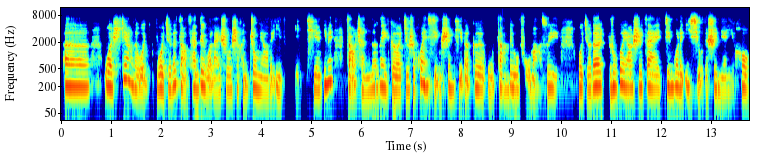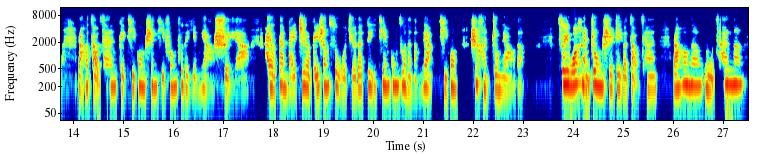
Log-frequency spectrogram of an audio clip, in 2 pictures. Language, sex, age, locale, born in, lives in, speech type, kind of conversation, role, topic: Chinese, female, 45-49, zh-TW, China, United States, conversation, unstructured, none, 你最喜欢的早餐是什么？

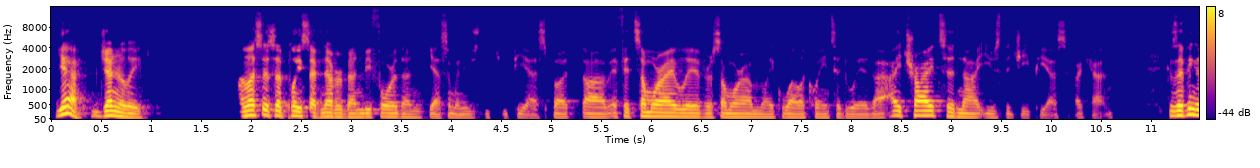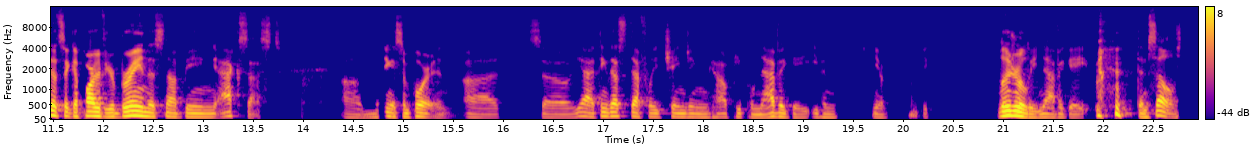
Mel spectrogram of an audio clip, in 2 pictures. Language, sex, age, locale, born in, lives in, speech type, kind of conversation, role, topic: English, male, 35-39, en-US, United States, United States, conversation, podcast, host, In what ways have smartphones transformed our daily lives and interactions?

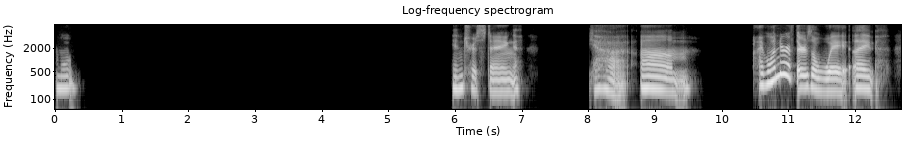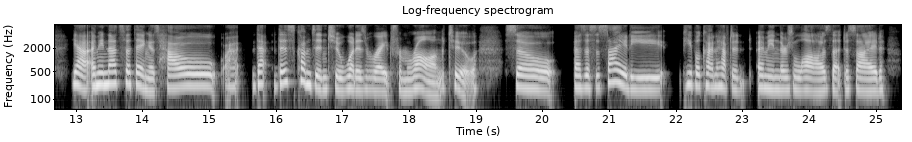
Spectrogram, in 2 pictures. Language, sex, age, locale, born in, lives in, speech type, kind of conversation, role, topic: English, female, 40-44, en-US, United States, United States, conversation, unstructured, none, Should I be punished for beliefs that hurt others?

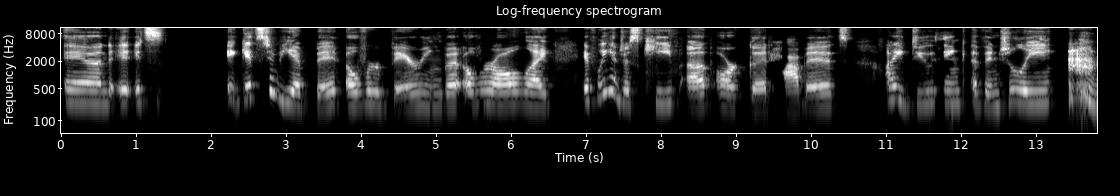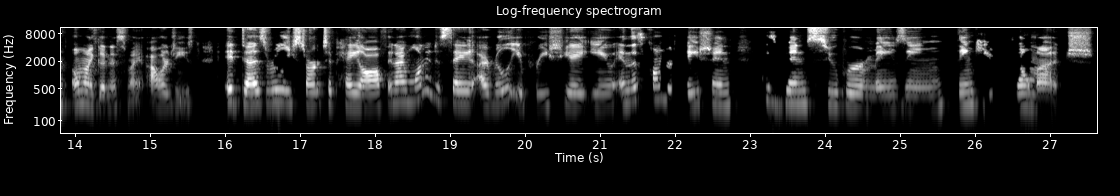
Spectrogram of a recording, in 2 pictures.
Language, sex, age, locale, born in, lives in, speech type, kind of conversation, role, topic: English, female, 30-34, en-US, United States, United States, conversation, podcast, host, What helps people stick with positive habits even when motivation fades?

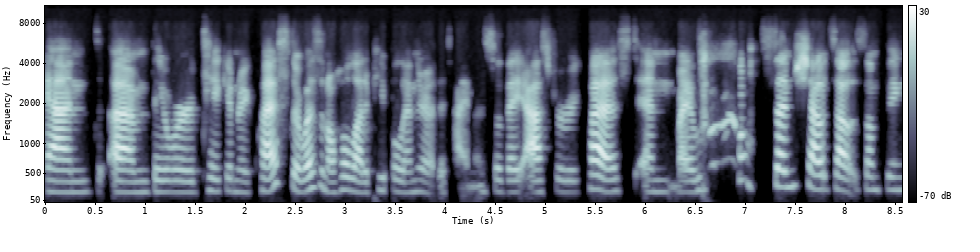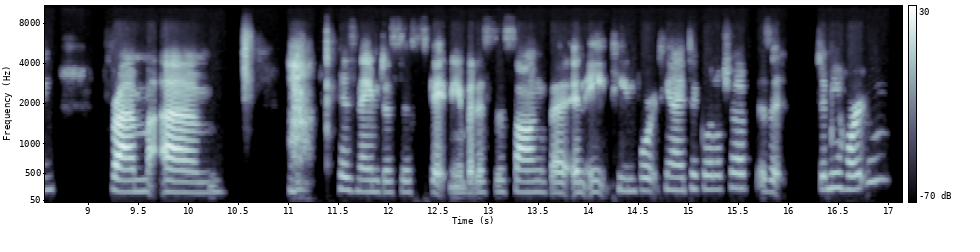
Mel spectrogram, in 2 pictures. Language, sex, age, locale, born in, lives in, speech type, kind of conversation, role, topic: English, female, 45-49, en-US, United States, United States, conversation, unstructured, none, What was your most unforgettable live concert experience, who were you with, and what made it special to you?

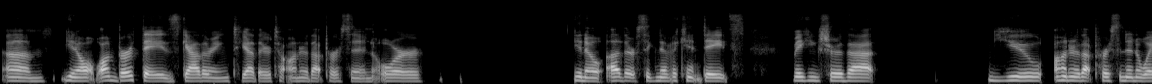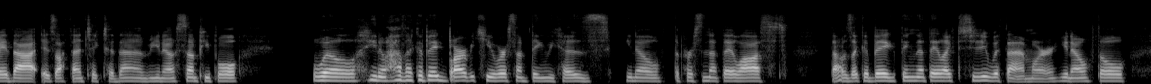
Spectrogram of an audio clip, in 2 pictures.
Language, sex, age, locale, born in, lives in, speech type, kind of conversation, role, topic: English, female, 30-34, en-US, United States, United States, conversation, podcast, guest, What helps families stay connected and support each other through grief?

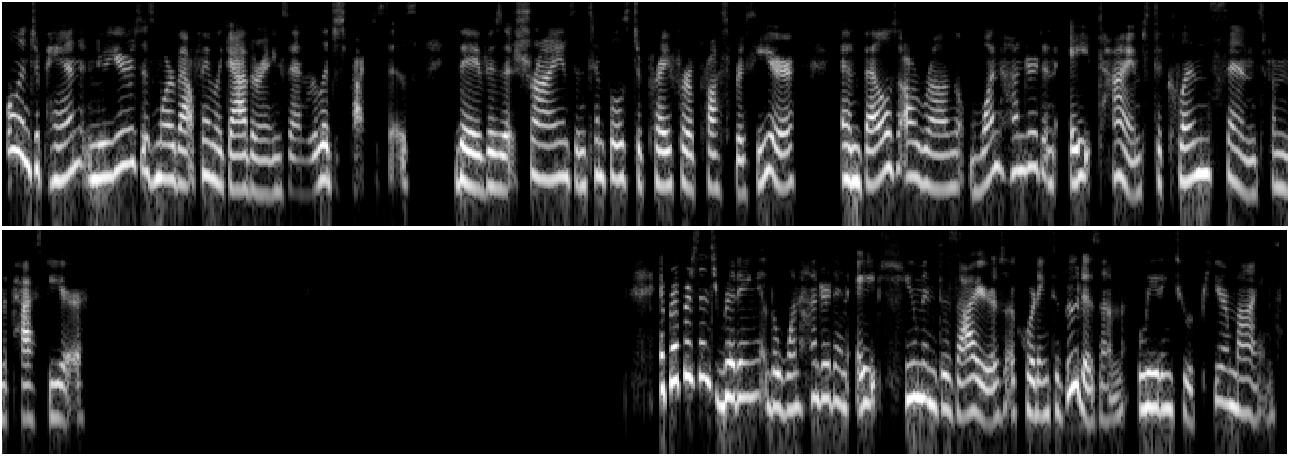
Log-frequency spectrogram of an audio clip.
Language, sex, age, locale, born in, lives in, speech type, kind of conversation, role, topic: English, female, 25-29, en-US, United States, United States, read, expert-assistant, expert, How do different cultures celebrate the new year?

